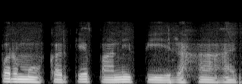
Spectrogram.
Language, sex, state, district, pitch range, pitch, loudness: Hindi, male, Jharkhand, Palamu, 105-115 Hz, 110 Hz, -16 LUFS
